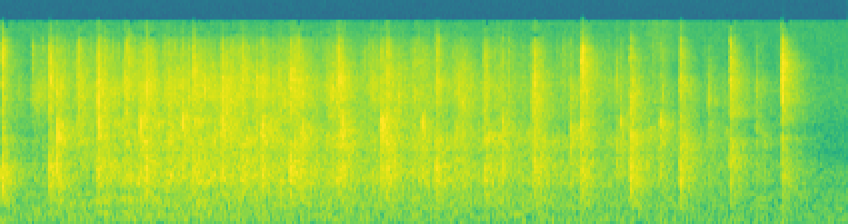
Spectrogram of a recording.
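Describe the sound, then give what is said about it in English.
A crowd claps for about six seconds in a dense patter of hand claps that thins out toward the end into a few separate, sharper claps before stopping. “Okay, clap then.”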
